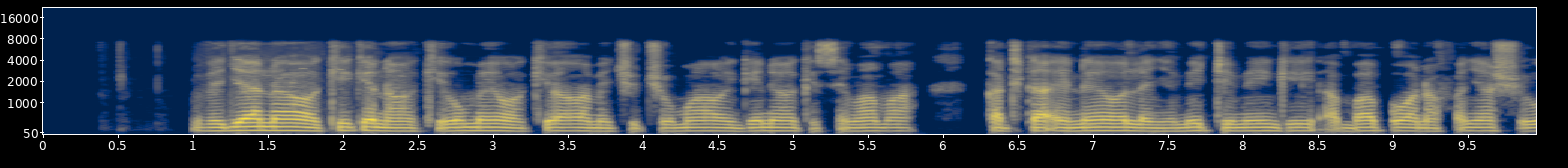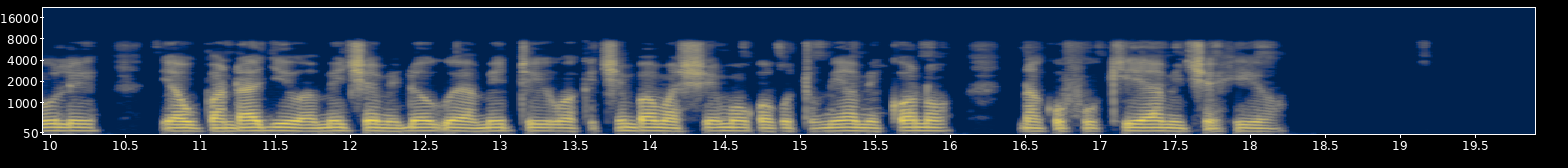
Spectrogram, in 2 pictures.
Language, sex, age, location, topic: Swahili, male, 25-35, Dar es Salaam, agriculture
